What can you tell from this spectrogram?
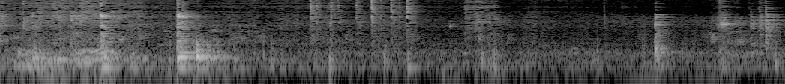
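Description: A metal fork clinking and scraping against a steel wok and a wire strainer basket as fried kuih are lifted out of the oil, with the sharpest clinks about one and two seconds in and scattered lighter taps after. Hot oil bubbles under the clinks in the first two seconds.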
